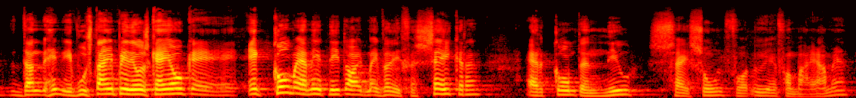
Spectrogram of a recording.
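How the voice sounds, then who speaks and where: A man preaching a sermon, emphatic and passionate, often repeating and restarting his phrases. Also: high voice. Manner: emphatic, rising to loud passionate peaks.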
